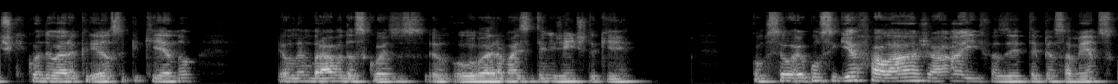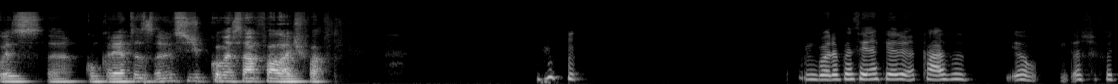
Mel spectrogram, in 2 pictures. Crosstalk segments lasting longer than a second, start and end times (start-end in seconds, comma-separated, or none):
none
